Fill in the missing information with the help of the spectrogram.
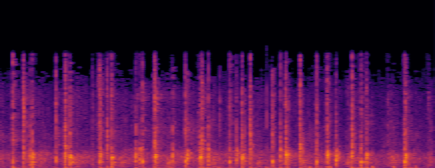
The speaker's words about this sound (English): I love it when there's a room full of government officials clapping for themselves. Pat myself on the back.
